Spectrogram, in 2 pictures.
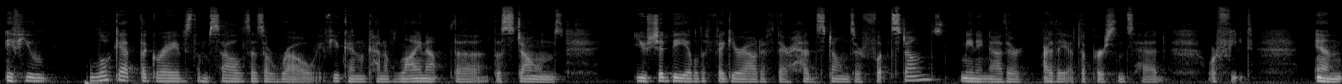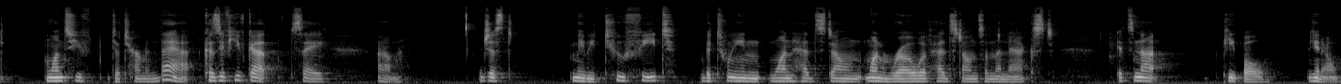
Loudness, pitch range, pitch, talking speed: -30 LUFS, 125-160 Hz, 140 Hz, 160 wpm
